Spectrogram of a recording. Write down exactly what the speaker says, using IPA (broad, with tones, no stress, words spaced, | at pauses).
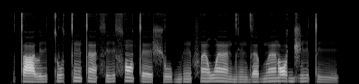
ta˨li˨tu˨˦ tĩ˧tɛ̃˨si˨˦sɔ̃˦˨ te˨ʃu˨ bĩ˧fɛ̃˦wɛ̃˦˨ dĩ˨dɛ˨˦bɛ̃˦ ɾɔ˦d͡ʒi˦˨ti˨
